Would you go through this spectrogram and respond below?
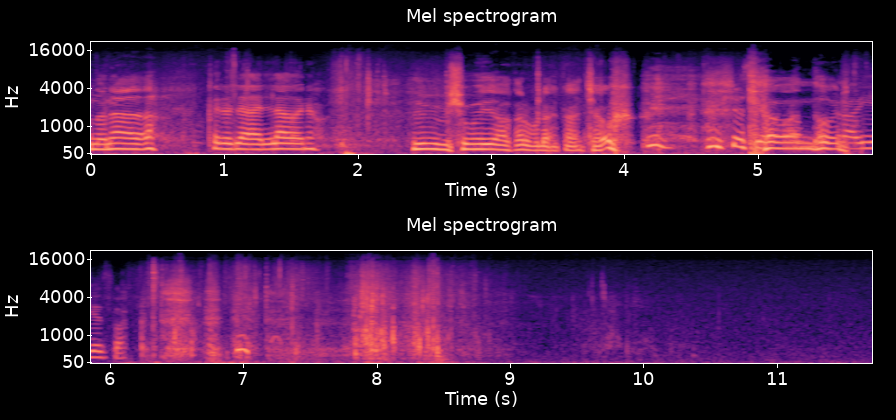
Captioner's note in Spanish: risas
